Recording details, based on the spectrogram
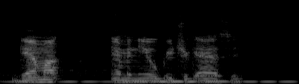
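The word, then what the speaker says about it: gamma-aminobutyric acid: So this is how you say it: gamma aminobutyric acid.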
